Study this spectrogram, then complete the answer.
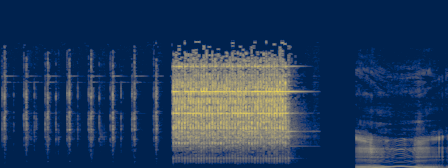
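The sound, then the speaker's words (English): A short jingle marking the Game Night Grub segment: quick ticking clicks, then over a second of bright, shimmering bells ringing loudly, ending on a warbling, wavering tone. No one speaks. “Oh, I hear the bells. I can hear the bells.”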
